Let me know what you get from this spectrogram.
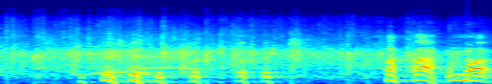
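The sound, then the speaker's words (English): A steady patter of clapping from a small group fills the background while voices talk and exclaim over it, the applause holding fairly even for a few seconds. “I'm not sure why that merited applause, but yes.”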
